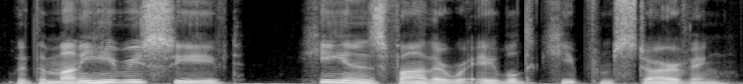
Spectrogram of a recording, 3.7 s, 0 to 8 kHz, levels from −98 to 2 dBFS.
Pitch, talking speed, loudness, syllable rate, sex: 135 Hz, 240 wpm, -19 LUFS, 6.7 syllables/s, male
